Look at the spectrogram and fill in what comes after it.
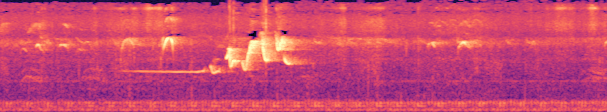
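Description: Birds singing. About a second in, one bird gives the loudest phrase: a long steady whistle followed by quick notes stepping upward. Fainter chirps come before and after, over a steady low rumble.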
